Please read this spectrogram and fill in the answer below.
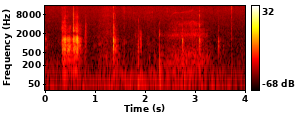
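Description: Small clicks and rustles of hands working fly-tying thread, tools and materials at the vise, with one louder rustle just under a second long near the start and a handful of faint sharp ticks after it.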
